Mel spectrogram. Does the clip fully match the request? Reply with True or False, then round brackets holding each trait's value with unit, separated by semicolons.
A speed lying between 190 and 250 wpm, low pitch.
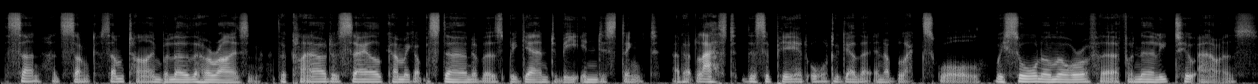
True (195 wpm; 115 Hz)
